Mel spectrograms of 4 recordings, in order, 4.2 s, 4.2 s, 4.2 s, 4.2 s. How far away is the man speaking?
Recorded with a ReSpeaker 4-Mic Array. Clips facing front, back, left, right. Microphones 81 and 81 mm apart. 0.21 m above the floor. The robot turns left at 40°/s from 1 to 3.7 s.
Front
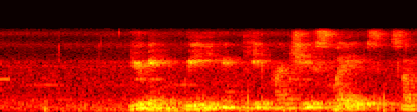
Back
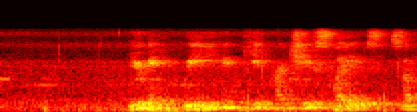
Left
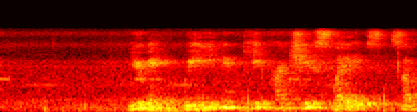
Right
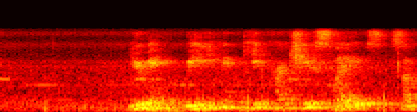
About 1.5 m.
